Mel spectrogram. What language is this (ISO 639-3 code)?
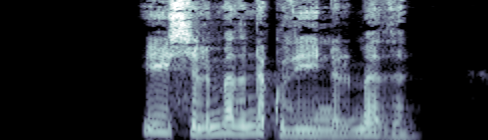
kab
